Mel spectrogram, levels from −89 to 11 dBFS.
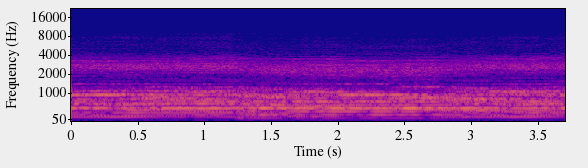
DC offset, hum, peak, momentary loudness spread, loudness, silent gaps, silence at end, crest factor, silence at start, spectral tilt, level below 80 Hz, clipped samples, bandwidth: under 0.1%; none; -20 dBFS; 3 LU; -33 LUFS; none; 0 s; 12 dB; 0 s; -6 dB/octave; -78 dBFS; under 0.1%; 9.2 kHz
